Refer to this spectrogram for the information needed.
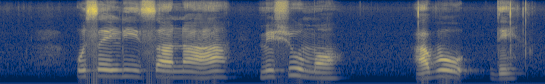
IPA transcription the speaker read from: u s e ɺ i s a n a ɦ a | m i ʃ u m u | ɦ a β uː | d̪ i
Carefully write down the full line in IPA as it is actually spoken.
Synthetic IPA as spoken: u s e ɺ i s a n a ɦ a | m i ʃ u m ɔ | ɦ a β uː | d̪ i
